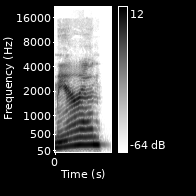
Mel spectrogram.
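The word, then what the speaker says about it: Mirren: Helen how do you say her last name mirin I got you it's one of those yellow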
